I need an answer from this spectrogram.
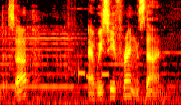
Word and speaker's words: Frankenstein: And we see Frankenstein. I will always pronounce that Frankenstein because Frankenstein is a German word and Stein with EI is pronounced that way in Germany.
